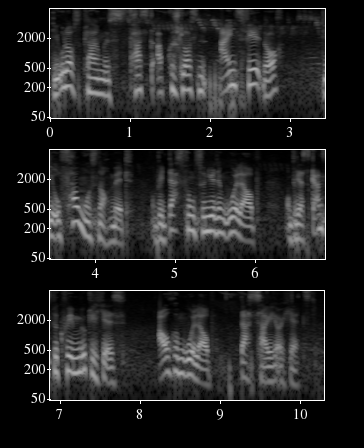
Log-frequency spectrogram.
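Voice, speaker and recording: A man's voice: fairly high pitch, expressive, normal speed, a little mellow. A man in his twenties delivering a scripted promotional explainer. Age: 20s. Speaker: presenter of a service tip.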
